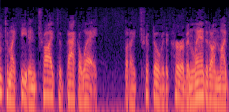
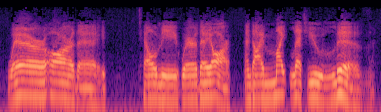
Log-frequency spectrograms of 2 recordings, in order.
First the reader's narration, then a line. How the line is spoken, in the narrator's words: in a booming voice, so powerful it made the grass quiver and bend, he said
